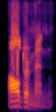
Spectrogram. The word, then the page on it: alderman: American English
